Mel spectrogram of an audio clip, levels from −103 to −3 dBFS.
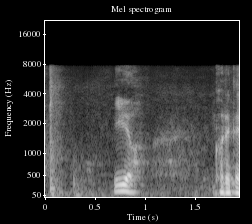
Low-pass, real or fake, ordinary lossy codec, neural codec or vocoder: none; fake; none; codec, 16 kHz, 4 kbps, X-Codec, HuBERT features, trained on general audio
